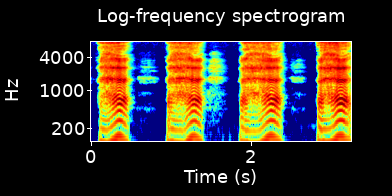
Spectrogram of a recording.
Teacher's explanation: ça sort de la gorge du fond de la gorge. Le point de sortie du ha est tout proche du point de sortie du e.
